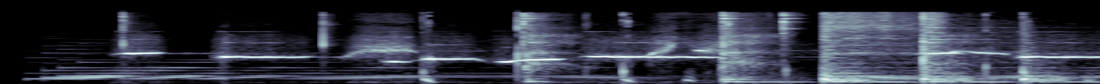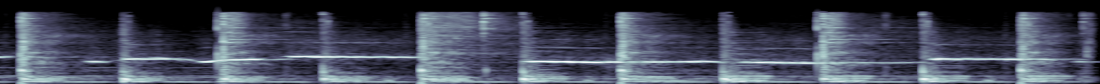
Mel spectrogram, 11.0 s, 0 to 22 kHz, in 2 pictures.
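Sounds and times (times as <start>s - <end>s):
solo flute: 0.6s - 3.6s, 4.6s - 10.9s.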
